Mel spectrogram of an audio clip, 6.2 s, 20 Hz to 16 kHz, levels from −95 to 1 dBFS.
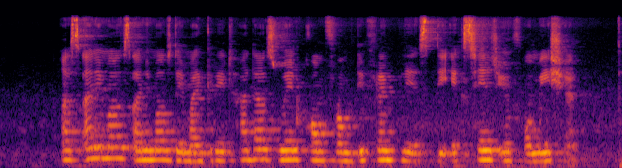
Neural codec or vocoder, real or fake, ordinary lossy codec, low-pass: none; real; none; 10.8 kHz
